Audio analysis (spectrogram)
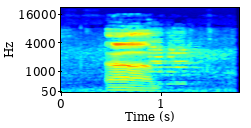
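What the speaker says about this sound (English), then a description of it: "Either honking at me or honking at the smoker." A single car horn honks near a parked 500-gallon barbecue smoker, one steady blast of a little over half a second, then a softer trailing tail against quiet outdoor background.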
